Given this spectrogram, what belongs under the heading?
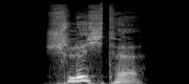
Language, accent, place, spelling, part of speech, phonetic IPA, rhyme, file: German, Germany, Berlin, Schlüchte, noun, [ˈʃlʏçtə], -ʏçtə, De-Schlüchte.ogg
- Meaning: nominative/accusative/genitive plural of Schlucht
